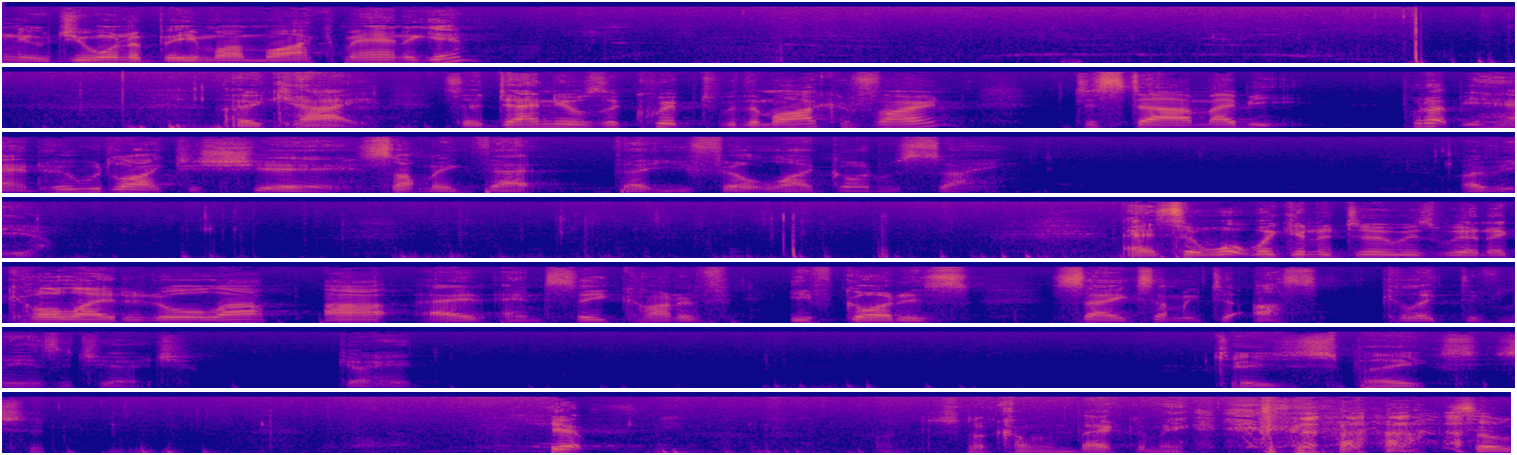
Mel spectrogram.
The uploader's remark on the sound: Recorded Live on 23rd July 2023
